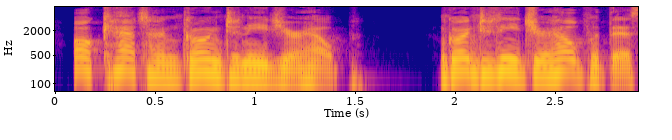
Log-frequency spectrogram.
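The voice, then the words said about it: Character voice for a fictional woman. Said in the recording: “I'm going to try to do a voice for both of these characters”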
